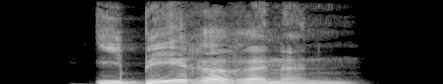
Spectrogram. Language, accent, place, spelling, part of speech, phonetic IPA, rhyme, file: German, Germany, Berlin, Ibererinnen, noun, [iˈbeːʁəʁɪnən], -eːʁəʁɪnən, De-Ibererinnen.ogg
- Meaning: plural of Ibererin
